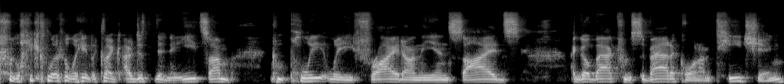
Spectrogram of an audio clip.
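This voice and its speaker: Lively intonation marks an American-accented man talking at a fairly quick pace. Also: medium pitch for a man. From US Midwest. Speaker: seminary professor. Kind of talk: podcast interview. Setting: video call. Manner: fast.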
